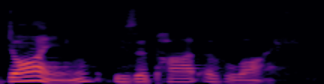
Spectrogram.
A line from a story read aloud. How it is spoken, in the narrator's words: admonished her gently, saying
